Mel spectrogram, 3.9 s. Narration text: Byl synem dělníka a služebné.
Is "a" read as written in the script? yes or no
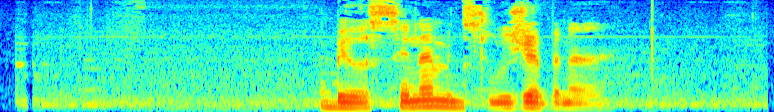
no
